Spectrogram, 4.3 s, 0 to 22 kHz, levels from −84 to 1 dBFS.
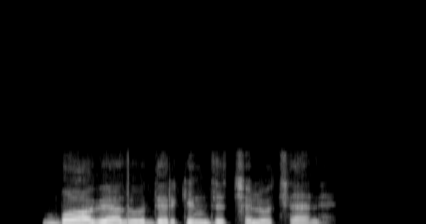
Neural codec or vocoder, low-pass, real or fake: codec, 16 kHz, 2 kbps, FunCodec, trained on Chinese and English, 25 frames a second; 7.2 kHz; fake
